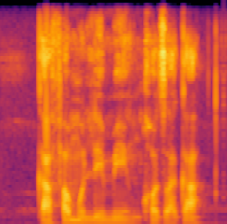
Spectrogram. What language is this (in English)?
Tswana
